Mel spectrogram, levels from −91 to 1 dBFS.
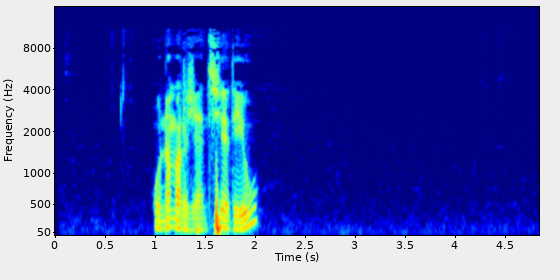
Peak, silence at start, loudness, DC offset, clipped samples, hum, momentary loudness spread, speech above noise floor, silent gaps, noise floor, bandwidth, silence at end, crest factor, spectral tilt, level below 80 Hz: -4 dBFS; 1 s; -25 LUFS; under 0.1%; under 0.1%; none; 11 LU; 50 dB; none; -74 dBFS; 11.5 kHz; 2.8 s; 26 dB; -5.5 dB/octave; -42 dBFS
